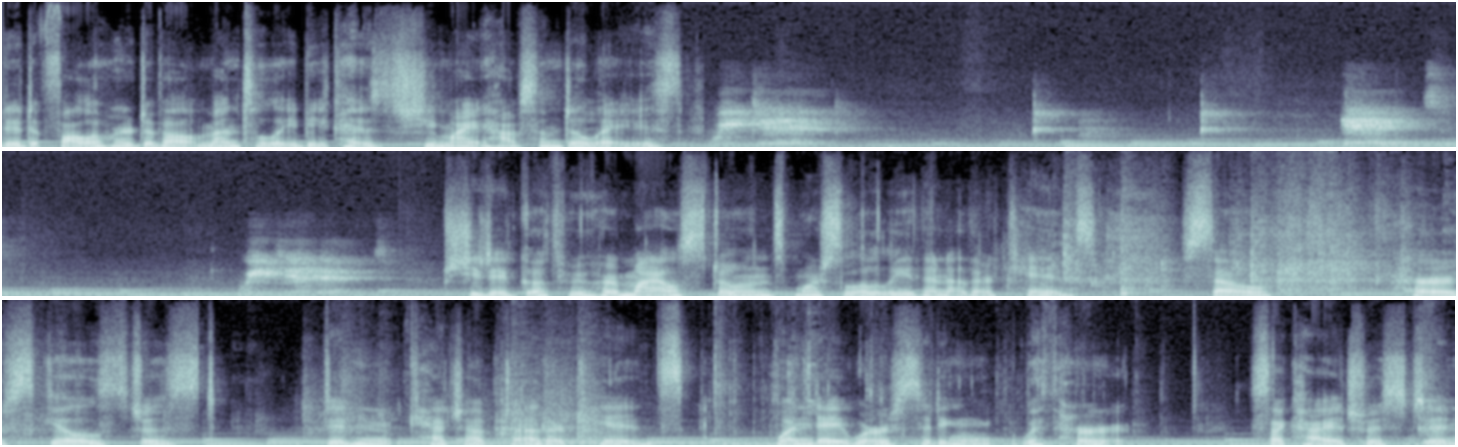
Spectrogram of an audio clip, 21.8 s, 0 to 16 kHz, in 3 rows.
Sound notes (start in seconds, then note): 3.6 iPad Speaker; 5.8 keyboard clicks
